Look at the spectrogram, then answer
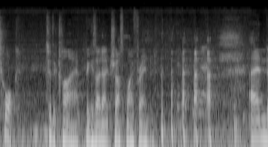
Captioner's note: laughs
